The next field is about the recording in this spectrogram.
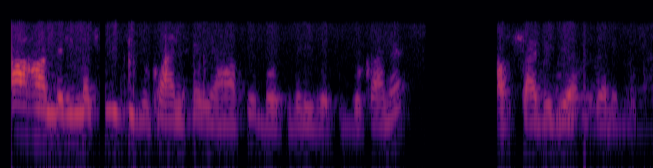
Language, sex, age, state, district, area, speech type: Urdu, male, 60+, Bihar, Khagaria, rural, conversation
